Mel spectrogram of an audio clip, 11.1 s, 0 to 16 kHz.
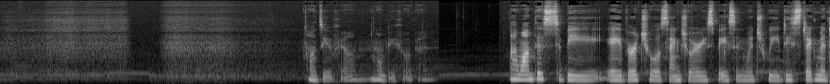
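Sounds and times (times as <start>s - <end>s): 
slow meditative breath in and out: 0.0s - 4.1s
speech: 4.1s - 5.9s, 6.8s - 11.0s.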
